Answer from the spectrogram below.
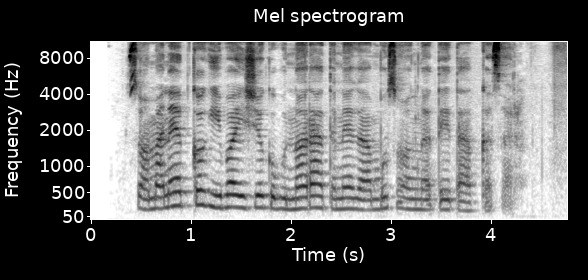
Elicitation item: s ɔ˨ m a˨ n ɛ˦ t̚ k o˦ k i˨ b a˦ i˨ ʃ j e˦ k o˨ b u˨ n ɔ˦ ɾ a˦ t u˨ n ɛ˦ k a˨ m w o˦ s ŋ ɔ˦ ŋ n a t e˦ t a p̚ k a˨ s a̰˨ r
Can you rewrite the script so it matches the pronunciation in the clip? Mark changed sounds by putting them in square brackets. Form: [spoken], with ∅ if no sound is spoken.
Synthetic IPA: s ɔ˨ m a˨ n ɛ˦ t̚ k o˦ k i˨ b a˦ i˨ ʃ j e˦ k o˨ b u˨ n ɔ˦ ɾ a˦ t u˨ n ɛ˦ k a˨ m [b] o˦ s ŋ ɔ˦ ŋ n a t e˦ t a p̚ k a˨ s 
